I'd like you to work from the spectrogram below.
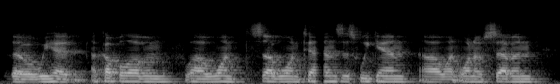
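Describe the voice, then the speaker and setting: Audible room echo surrounds a man with an American accent. He speaks fairly slowly in a flat monotone. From Ohio, US Midwest. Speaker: drag racing team member. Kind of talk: casual interview. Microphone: video call.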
